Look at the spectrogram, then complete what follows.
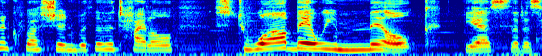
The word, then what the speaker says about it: Stwawbwewymilk: So, for some quick context, the person in question within the title, Stwawbwewymilk, yes, that is how they created and pronounced their username, who also went by many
